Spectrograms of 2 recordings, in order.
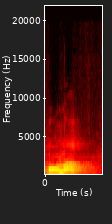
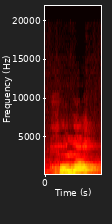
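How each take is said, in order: First: The first sound is a soft h. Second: The first sound is a rasping throat kh. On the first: The speaker calls it wrong. "Jadi nggak boleh holak" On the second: The speaker calls it right. "kho cara pengucapannya itu sama di tenggorokan. Seperti kita buang dahak"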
